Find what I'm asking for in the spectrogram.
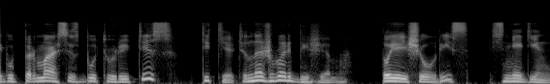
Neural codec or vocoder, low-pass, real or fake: codec, 16 kHz, 1 kbps, FunCodec, trained on Chinese and English, 50 frames a second; 7.2 kHz; fake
